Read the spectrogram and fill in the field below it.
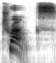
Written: trunks

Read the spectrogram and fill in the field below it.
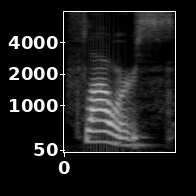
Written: flowers

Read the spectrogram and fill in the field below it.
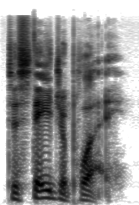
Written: to stage a play

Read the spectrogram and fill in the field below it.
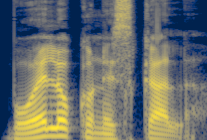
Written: vuelo con escala

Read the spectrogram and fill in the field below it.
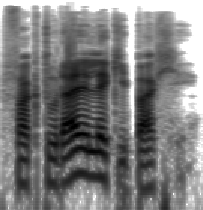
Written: facturar el equipaje

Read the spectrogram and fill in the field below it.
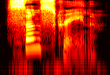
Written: sunscreen

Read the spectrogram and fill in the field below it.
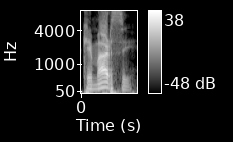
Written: quemarse

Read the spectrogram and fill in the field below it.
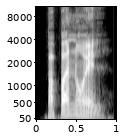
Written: papá noel

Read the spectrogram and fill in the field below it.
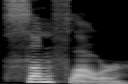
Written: sunflower

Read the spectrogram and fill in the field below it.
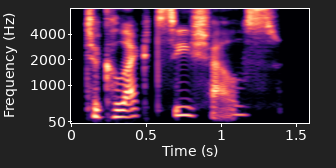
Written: to collect seashells

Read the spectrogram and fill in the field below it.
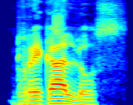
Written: regalos

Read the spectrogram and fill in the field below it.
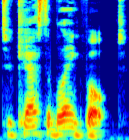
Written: to cast a blank vote

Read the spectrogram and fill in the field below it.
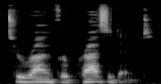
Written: to run for president

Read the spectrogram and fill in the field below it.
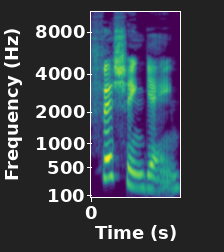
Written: Fishing game

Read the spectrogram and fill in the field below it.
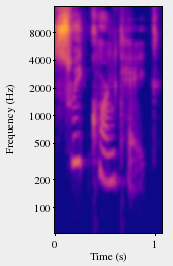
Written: sweet corn cake

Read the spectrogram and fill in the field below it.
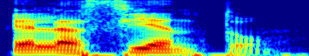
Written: el asiento

